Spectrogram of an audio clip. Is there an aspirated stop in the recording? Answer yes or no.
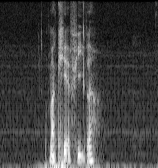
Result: yes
